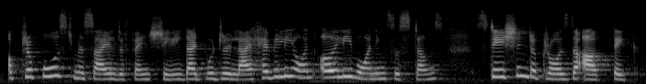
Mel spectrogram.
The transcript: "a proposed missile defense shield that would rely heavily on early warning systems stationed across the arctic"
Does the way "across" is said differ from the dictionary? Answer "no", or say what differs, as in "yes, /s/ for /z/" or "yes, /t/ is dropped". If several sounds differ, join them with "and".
no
